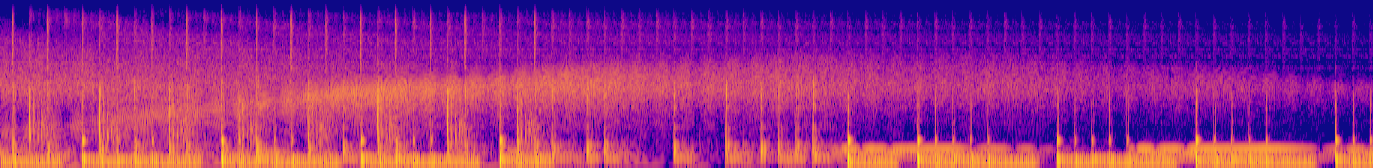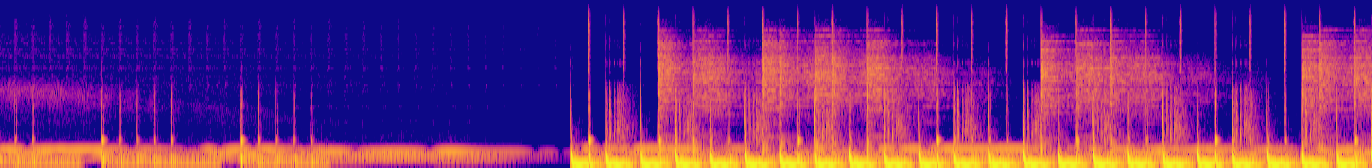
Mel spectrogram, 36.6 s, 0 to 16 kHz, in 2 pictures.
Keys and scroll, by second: 0.7 y, 1.0 3, 1.2 ., 2.5 ctrl+e, 3.2 shift+h, 4.4 typing, 8.9-9.3 typing, 11.2-14.9 typing, 12.7 alt+h, 15.1 Escape, 15.2 Escape, 15.3 ctrl+z, 16.0 g, 16.4 alt+a, 16.9 ctrl+v, 17.0 d, 18.2 alt+a, 19.1 alt+a, 21.9 e, 22.0 1, 22.2 Return, 22.4 ctrl+e, 24.4 f, 25.4 f, 26.3 ctrl+r, 27.4 ctrl+f, 27.5 g, 28.6 alt+a, 30.2 alt+a, 30.7-32.4 typing, 31.1 ctrl+z, 33.6 typing, 35.0 Tab, 36.0 3, 36.3 ctrl+space.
